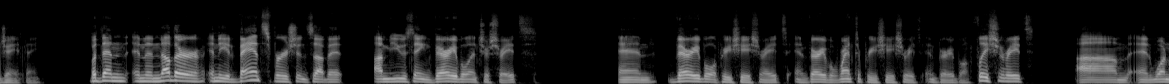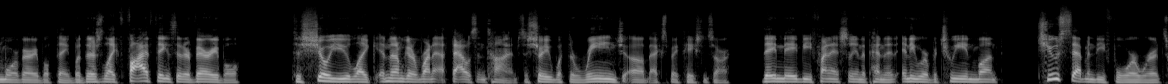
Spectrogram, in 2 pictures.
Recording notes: This was a live class recorded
